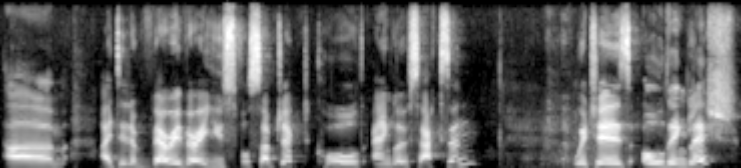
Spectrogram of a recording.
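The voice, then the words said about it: American accent. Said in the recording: “as you can tell from my accent, even though I've lived in the UK for so many years that it's getting embarrassing, I am American”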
